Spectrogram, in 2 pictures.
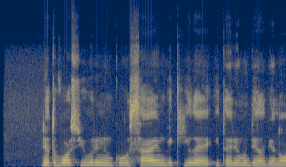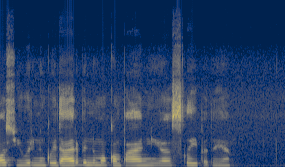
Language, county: Lithuanian, Šiauliai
